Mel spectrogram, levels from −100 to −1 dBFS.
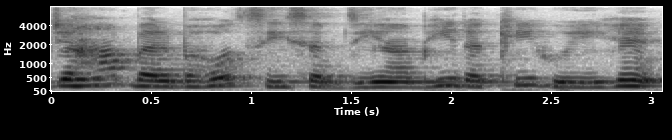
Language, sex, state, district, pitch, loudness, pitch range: Hindi, female, Himachal Pradesh, Shimla, 195 Hz, -16 LUFS, 180-225 Hz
